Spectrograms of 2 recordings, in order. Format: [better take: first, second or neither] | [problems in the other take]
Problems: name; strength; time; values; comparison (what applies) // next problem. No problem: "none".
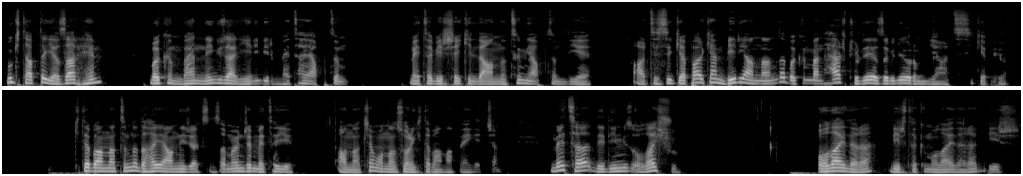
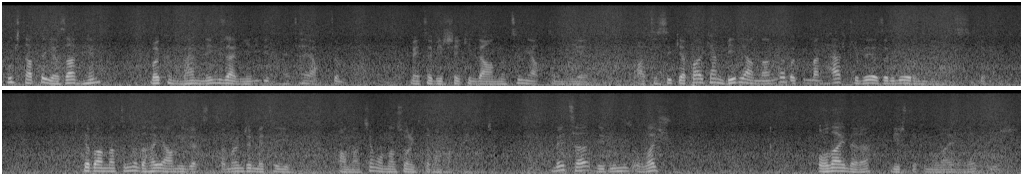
first | hiss; loud; throughout; 3 dB below the speech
